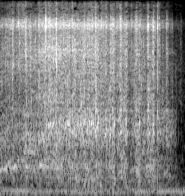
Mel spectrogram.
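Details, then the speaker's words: RC crawler towing a trailer up the hardest climb: high, buzzing whir under load with rough ratcheting edge that drops off; slipper clutch slipping. "Well, that kind of answers that question. You can hear that slipper just sounding gross."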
